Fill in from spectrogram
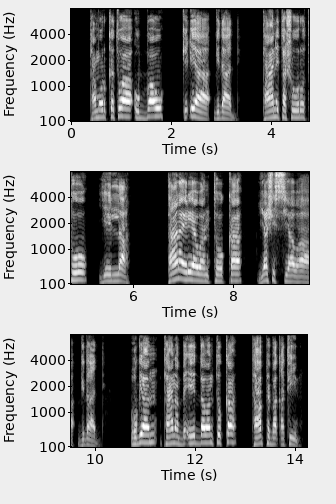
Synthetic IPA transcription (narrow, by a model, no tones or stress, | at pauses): t̪ɐmɔɾkːɛt̪ʊwaːʔʊbːɐw | kʼɪɗɪjaːɡɪd̪aːd̪ːɛ̥ | t̪aːnɪt̪ɐʃoːɾɔt̪oː | je̞ːlːaː | t̪aːnɐɛɾɪjaːwɐnt̪ːoːkːɐ | jɐʃɪsːɪjaːwaːɡɪd̪aːd̪ːɛ̥ | ʔɔɡɪjant̪aːnɐbɛʔe̞ːd̪ːɐwɐnt̪ːʊkːɐ | t̪aːpːɛbɐkʼːɐt̪iːn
